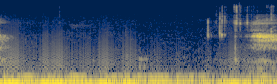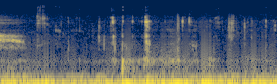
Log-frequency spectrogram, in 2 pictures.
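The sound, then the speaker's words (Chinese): Chewing on a bite of food from a banquet of over three hundred dishes: soft crunchy clicks and wet smacks begin after about two seconds and continue over a steady low background hum. “当然是只挑本宫喜欢的吃一口”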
